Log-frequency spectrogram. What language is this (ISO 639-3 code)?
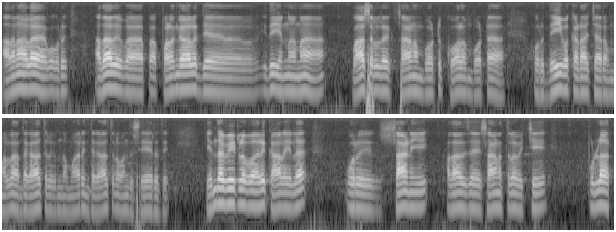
tam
